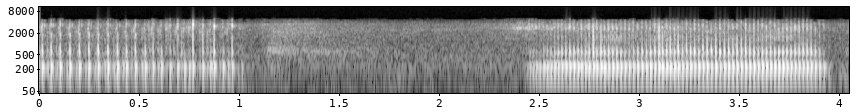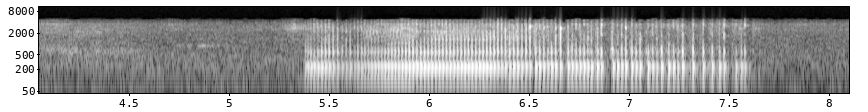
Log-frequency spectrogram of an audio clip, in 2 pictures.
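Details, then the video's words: English bulldog asleep indoors, snoring in long rasping breaths about every three seconds, each a dense harmonic-rich rumble lasting over a second, with quieter gaps between. "Funny Snoring English Bulldog"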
